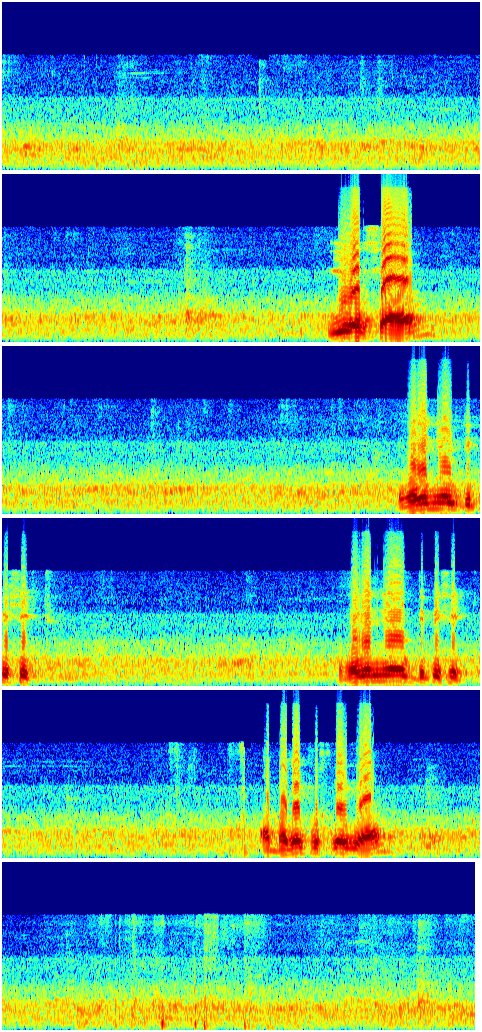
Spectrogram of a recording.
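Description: A man speaks calmly into microphones.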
